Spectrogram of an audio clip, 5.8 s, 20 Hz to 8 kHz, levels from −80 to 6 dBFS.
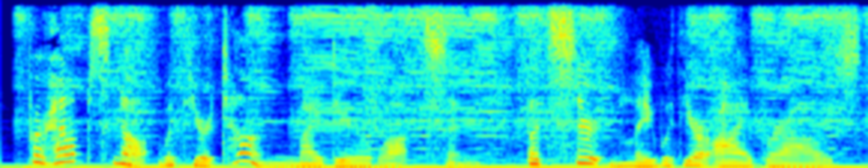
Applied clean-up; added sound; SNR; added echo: none; Domestic sounds, home sounds; 6 dB; none.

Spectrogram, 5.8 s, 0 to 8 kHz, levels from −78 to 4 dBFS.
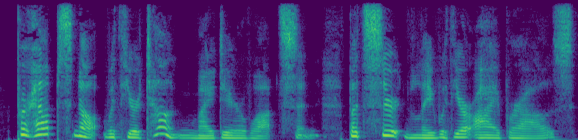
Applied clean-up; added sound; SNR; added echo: none; none; none; none.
